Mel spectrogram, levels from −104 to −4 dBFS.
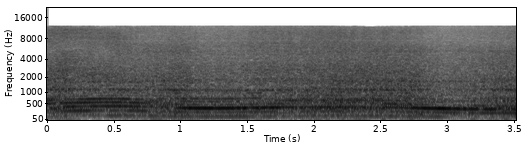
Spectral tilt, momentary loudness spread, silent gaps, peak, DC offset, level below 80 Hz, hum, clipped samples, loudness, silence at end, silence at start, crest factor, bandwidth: -3.5 dB/octave; 2 LU; none; -2 dBFS; under 0.1%; -42 dBFS; none; under 0.1%; -13 LUFS; 0 s; 0 s; 12 dB; 12.5 kHz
